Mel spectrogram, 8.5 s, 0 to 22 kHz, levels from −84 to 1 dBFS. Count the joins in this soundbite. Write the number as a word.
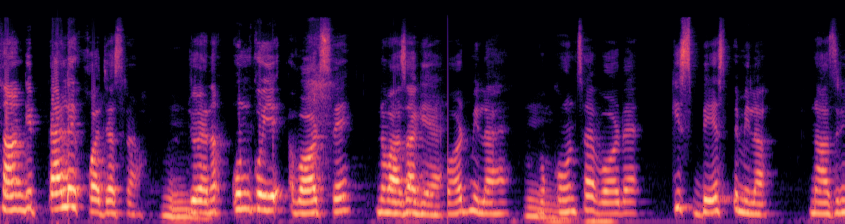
one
